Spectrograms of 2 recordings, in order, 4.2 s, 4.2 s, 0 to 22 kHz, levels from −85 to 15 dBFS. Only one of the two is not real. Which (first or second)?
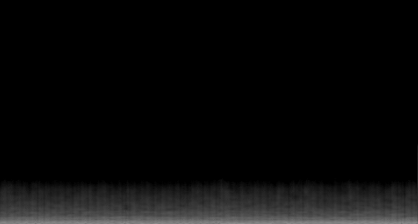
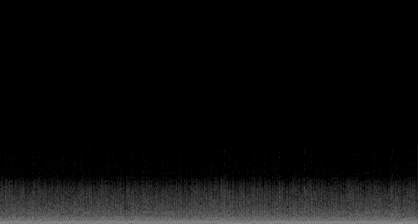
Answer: first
